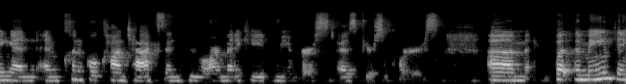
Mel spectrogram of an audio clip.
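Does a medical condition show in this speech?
No.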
